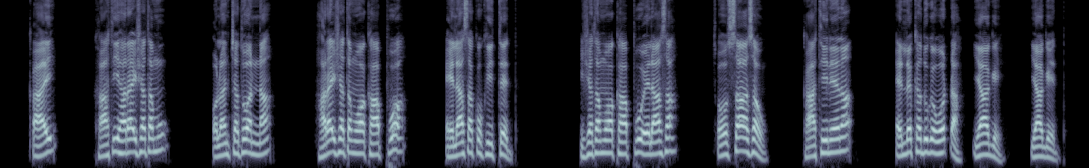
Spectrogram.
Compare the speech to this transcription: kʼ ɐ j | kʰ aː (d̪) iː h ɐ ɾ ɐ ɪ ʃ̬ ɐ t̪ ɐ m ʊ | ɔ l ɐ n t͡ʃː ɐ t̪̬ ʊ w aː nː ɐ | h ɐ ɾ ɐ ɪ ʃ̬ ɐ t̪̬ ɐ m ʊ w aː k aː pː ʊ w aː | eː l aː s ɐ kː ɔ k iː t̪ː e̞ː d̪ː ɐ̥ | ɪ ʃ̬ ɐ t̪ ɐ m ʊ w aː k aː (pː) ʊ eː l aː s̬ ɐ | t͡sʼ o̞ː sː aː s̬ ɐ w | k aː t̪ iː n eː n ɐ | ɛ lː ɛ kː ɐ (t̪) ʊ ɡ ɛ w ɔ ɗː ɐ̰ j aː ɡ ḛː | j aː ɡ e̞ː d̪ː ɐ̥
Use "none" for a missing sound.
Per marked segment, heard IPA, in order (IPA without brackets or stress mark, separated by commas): t̪, pː, d̪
